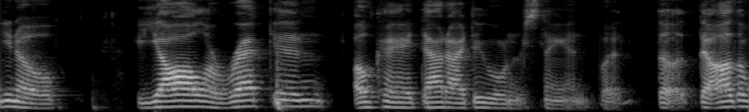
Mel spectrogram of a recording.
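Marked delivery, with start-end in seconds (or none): 1.0-2.4 Southern words. Shown as a demonstration. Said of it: "Now saying".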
